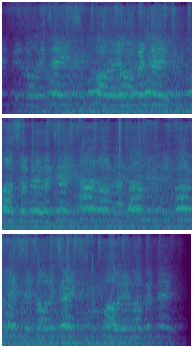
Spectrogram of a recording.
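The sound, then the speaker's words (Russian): A large crowd of Liverpool football fans sings together in unison, a loud, continuous swell of massed voices with a steady melodic rise and fall over a roar of background noise. “То есть ее легко петь толпой. И ливерпульские фанаты просто обожают эту песню.”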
